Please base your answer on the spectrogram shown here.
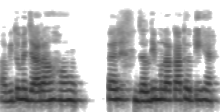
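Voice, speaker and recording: A woman's voice: extremely high pitch, flat delivery, brisk, dark tone, lo-fi sound. A woman voicing a swaggering male kidnapper with a sword in a cartoon story, talking in taunting, sneering threats.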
